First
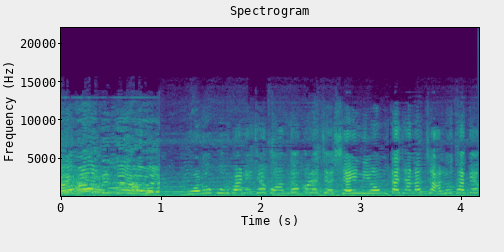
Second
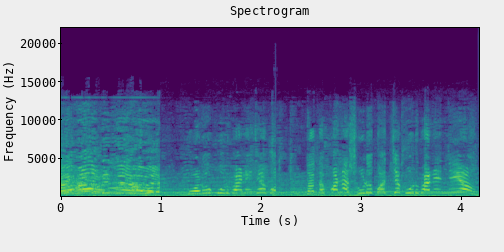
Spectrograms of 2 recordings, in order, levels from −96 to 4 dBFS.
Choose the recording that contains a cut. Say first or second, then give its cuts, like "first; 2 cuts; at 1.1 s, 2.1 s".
second; 1 cut; at 2.2 s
